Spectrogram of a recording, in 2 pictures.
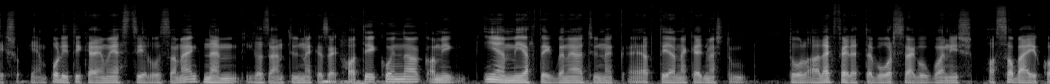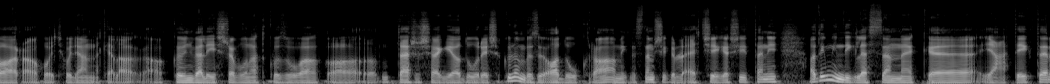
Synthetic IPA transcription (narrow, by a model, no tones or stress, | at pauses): eːkʃo̞kijɛ̰mpo̞lit̪ikaːjɒmiɛst̪seːlʔo̞̰zːɒmɛɡnɛmḭɡɒzaːnt̪yːnːɛkɛzɛkhɒ̰t̪eːko̞ɲnɒkɒ̰miɡijɛmmeːrt̪eːɡ̚bɛnɛlt̪yːnːɛkɛ̰rt̪eːrnɛkɛɟmaːʃt̪ | t̪oːlɒ̰lɛkfɛjlɛt̪ːɛbːo̞rsaːɡo̞ɡ̚bɒniʃɒ̰sɒbaːjokɒrːɒ̰o̞̰ɟho̞ɟɒnlɛkɛ̰lːɒ̰ɒ̰kø̞ɲvɛleːʃrɛvo̞nɒt̪ko̞zoːɒkɒ̰t̪aːrʃɒʃaːɡiɒd̪oːɾɒeːʃɒkylø̞mbøzø̰ːʔɒd̪oːkrɒɒmiklɛstnɛmʃikɛɾylʔɛ̰cʃeːɡɛʃiːt̪ɛni | ɒd̪ːiɡmind̪iɡlɛsːɛnːɛkja̰ːt̪eːkt̪ɛɾ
